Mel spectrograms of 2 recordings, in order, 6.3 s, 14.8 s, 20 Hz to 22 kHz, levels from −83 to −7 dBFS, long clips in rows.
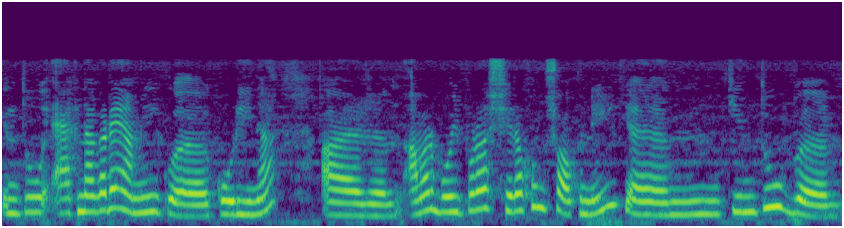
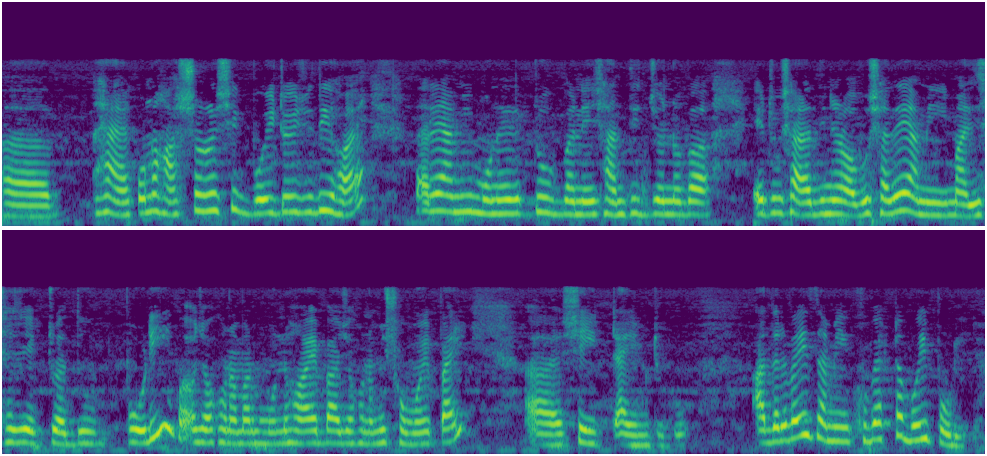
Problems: none marked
